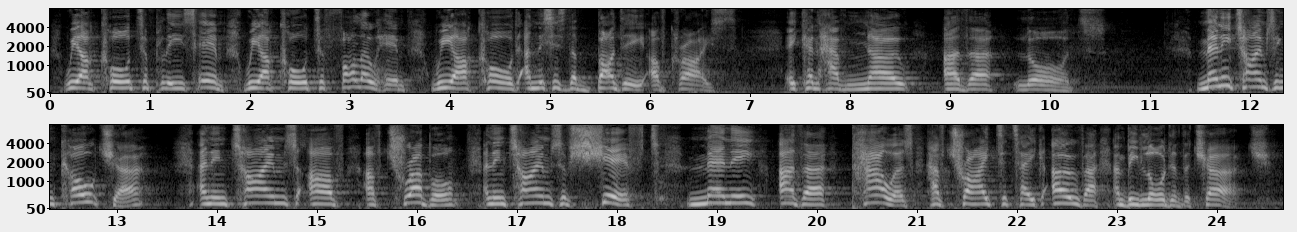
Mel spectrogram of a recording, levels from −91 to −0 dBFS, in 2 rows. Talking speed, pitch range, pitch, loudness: 140 wpm, 175-220 Hz, 200 Hz, -32 LUFS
